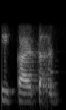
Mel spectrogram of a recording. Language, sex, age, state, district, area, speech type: Sindhi, female, 18-30, Gujarat, Kutch, urban, conversation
